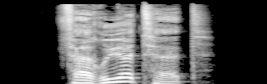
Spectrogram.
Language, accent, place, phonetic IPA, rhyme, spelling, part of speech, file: German, Germany, Berlin, [fɛɐ̯ˈʁyːɐ̯tət], -yːɐ̯tət, verrührtet, verb, De-verrührtet.ogg
- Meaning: inflection of verrühren: 1. second-person plural preterite 2. second-person plural subjunctive II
